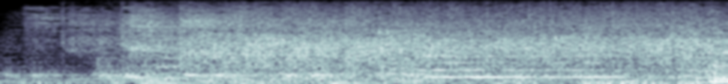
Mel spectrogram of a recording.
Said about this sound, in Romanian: Suntem uh, în situația în care ne aplaudăm...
